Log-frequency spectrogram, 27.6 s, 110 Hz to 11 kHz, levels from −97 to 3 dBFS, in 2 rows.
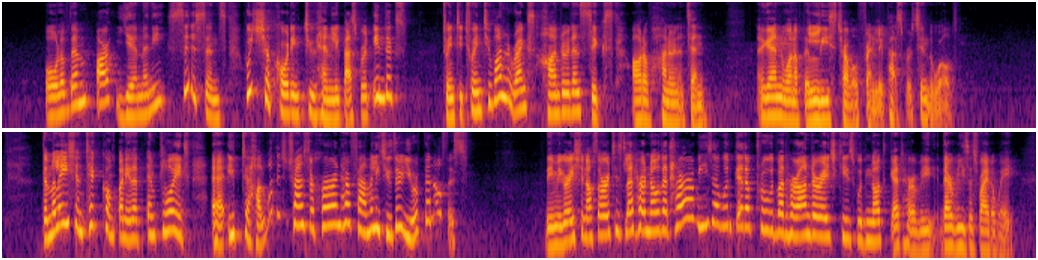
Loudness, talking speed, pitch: -19 LUFS, 155 wpm, 230 Hz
